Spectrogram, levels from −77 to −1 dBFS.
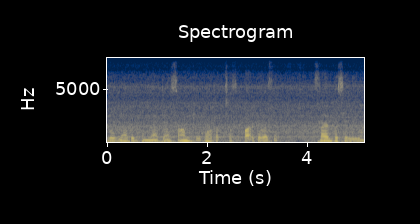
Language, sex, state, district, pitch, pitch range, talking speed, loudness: Hindi, male, Chhattisgarh, Sukma, 115 Hz, 105-125 Hz, 160 wpm, -20 LUFS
